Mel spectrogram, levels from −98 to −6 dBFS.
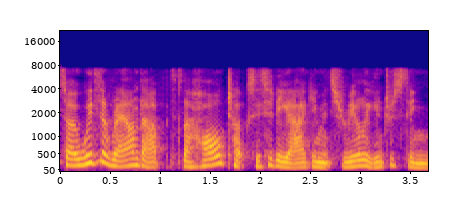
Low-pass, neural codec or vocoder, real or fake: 7.2 kHz; codec, 16 kHz, 8 kbps, FreqCodec, smaller model; fake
